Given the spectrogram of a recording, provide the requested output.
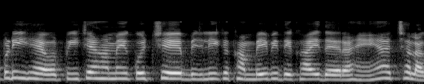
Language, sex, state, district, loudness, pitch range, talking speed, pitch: Hindi, female, Madhya Pradesh, Dhar, -16 LUFS, 235-270 Hz, 225 wpm, 260 Hz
